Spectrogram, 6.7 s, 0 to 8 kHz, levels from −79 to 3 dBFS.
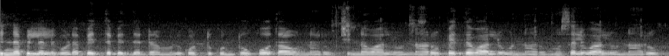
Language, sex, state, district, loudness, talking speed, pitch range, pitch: Telugu, female, Andhra Pradesh, Manyam, -17 LUFS, 145 wpm, 150-170 Hz, 155 Hz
